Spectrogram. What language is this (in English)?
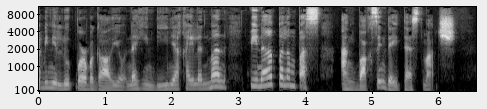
Filipino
